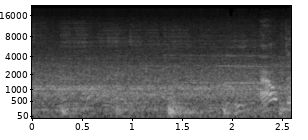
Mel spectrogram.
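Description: A crowd at a Miracle League baseball game cheers in short swells and shouts over a steady murmur, growing louder toward the end as a favorite batter comes up.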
